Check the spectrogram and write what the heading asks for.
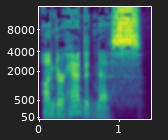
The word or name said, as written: underhandedness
